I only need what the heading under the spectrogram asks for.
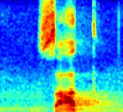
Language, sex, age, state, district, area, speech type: Bengali, male, 30-45, West Bengal, Purba Bardhaman, urban, read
